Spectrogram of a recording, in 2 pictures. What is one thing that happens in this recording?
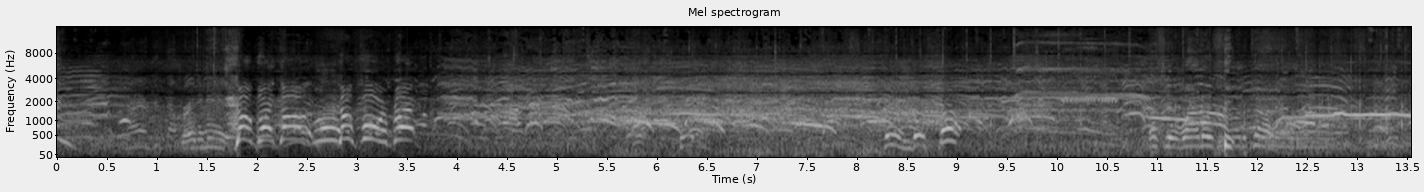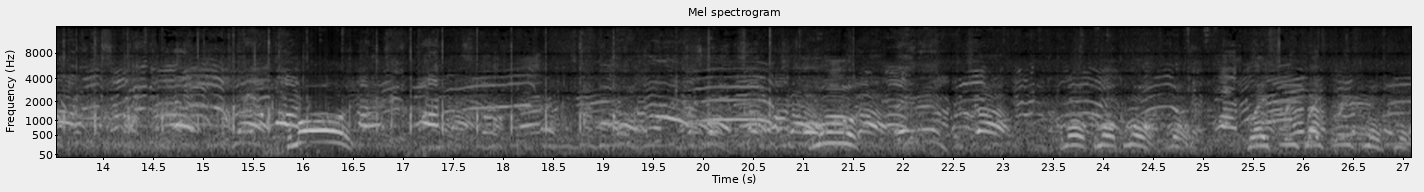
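A crowd of adults cheers and shouts outdoors.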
